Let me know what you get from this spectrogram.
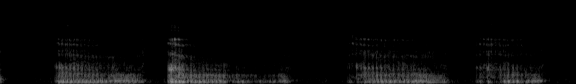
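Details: Pet dog Sacha, unwilling to share, protesting because she wants a toy that another dog, Otto, has: four drawn-out, low, voiced grumbling whines, each about a second long, separated by short pauses in a quiet indoor room.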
